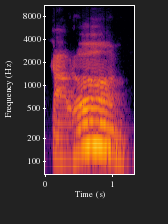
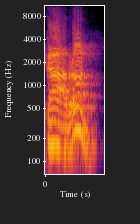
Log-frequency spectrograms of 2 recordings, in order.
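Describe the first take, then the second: First: It is said in an admiring, impressed tone. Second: It is said in an angry, pained tone. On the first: The friend bought an impressive car. "que puede decir, menudo coche te has comprado" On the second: The friend hit or hurt the speaker. "Que puede ser que me has dado un golpe"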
